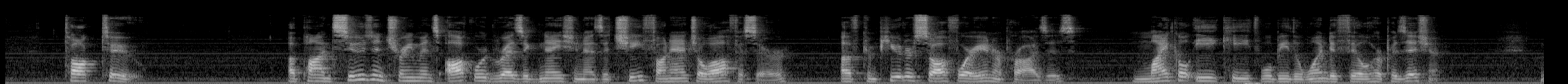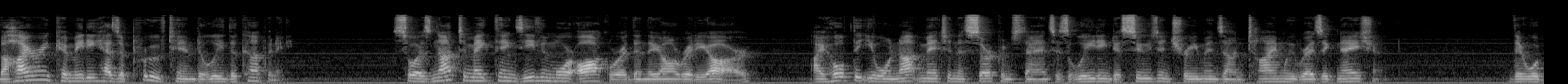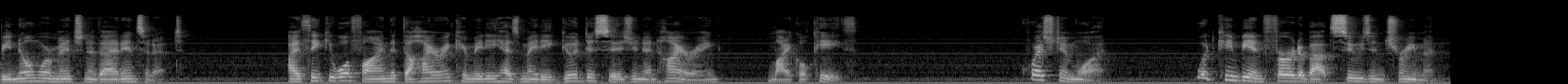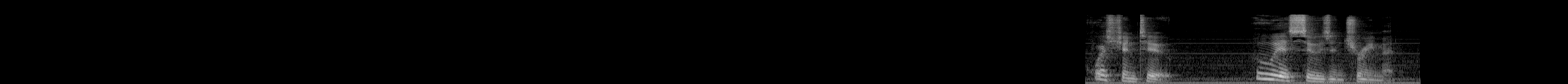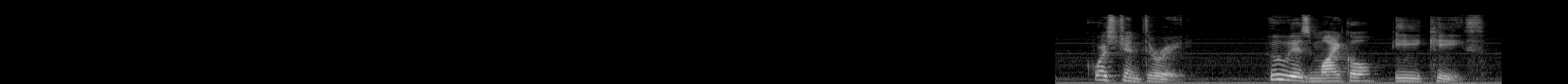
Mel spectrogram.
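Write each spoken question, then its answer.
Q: What can be inferred about Susan Treeman?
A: She resigned under awkward, embarrassing circumstances

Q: Who is Susan Treeman?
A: The former chief financial officer of Computer Software Enterprises

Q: Who is Michael E. Keith?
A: Susan Treeman's replacement as chief financial officer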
